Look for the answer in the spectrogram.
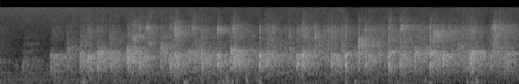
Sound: applause

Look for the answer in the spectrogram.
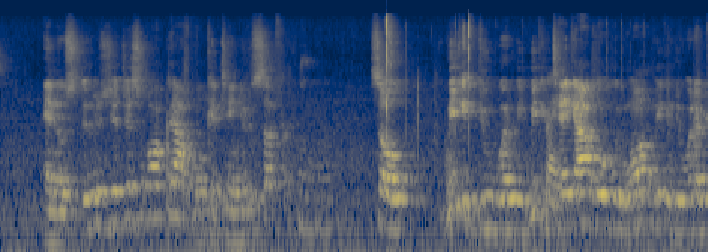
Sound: sound of agreement

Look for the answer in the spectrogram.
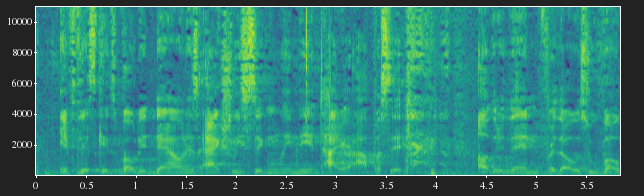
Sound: chuckles

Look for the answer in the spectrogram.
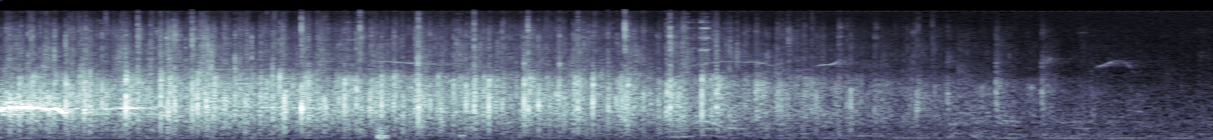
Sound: applause

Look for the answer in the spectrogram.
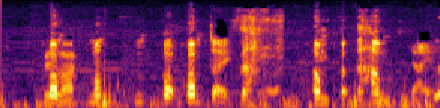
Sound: laughs

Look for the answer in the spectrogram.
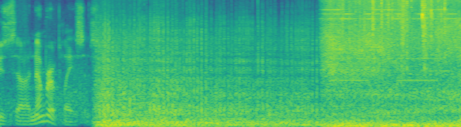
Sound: rumbling

